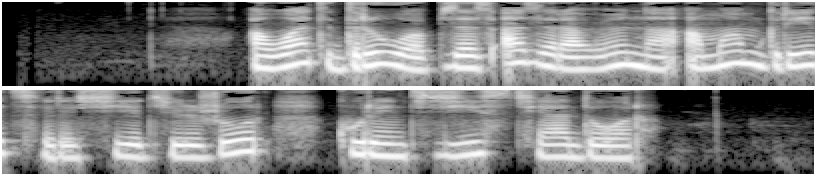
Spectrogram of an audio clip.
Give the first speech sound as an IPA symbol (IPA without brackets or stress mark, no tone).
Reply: a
